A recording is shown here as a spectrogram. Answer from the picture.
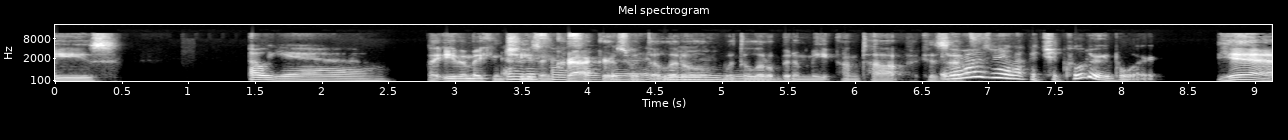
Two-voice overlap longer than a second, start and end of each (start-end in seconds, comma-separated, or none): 3.4-5.4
